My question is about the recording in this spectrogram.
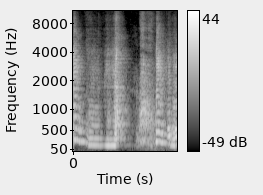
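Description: Solo saxophone improvising: short, clipped notes that drop down into the horn's low register, a brief pause, then a new phrase starting.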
